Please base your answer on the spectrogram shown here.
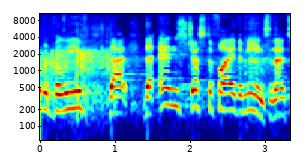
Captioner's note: some Applause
